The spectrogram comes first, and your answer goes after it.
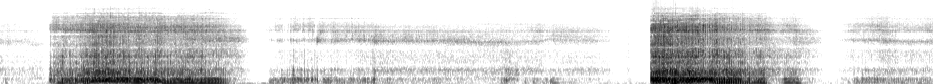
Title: Звук храпа | sound of snoring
